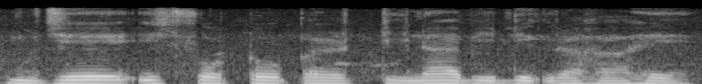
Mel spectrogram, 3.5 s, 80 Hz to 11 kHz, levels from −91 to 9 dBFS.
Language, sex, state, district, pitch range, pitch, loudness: Hindi, female, Arunachal Pradesh, Lower Dibang Valley, 110-120 Hz, 115 Hz, -15 LUFS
